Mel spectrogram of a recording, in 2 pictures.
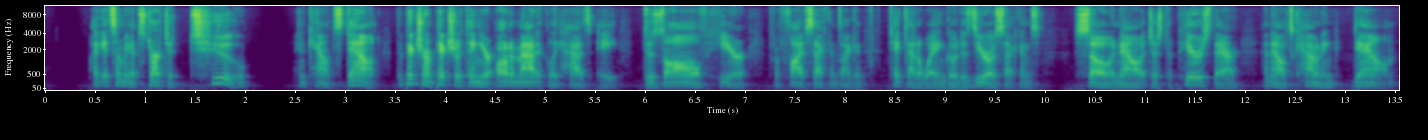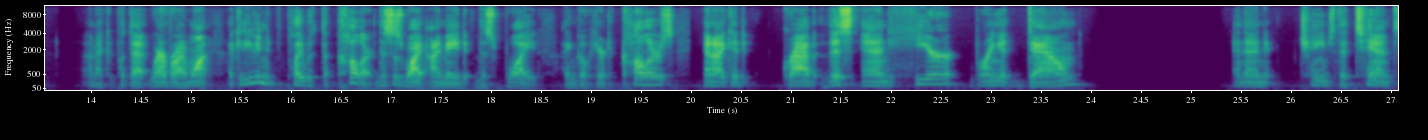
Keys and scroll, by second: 8.1 0, 8.4 Return.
